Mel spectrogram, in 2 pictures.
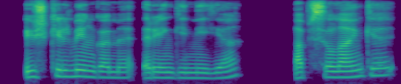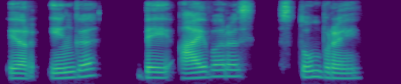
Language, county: Lithuanian, Vilnius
